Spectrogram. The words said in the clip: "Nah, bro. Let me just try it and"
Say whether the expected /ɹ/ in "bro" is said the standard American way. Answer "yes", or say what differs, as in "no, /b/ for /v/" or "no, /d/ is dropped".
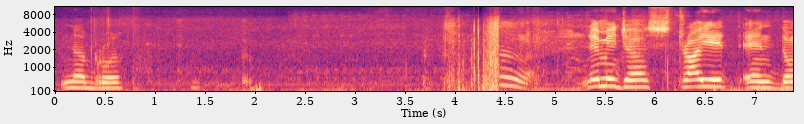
yes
